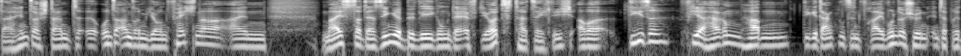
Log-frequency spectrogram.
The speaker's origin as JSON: {"language": "German", "region": "East Germany", "country": "Germany", "said": "und drum gilt meine Melancholie heute im Grunde ein bisschen der alten DDR natürlich nach, das ist meine Heimat, aber auch der alten BRD."}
